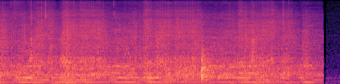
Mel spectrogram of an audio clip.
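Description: Electric stand mixer running steadily, its motor giving a low hum while the hook works flour and water into a stiff dough in the stainless steel bowl. A few knocks come from the dough hitting the bowl.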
